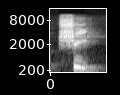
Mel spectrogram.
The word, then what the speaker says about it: she: She này chẳng hạn đa phần người Việt Nam đọc chữ này đọc là C tức là các bạn đọc là chữ S ngắn còn các bạn các bạn tấy phiên âm của nó chữ H dài nên các bạn phải đưa lưỡi xuống dưới She She She không dễ đâu nhá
